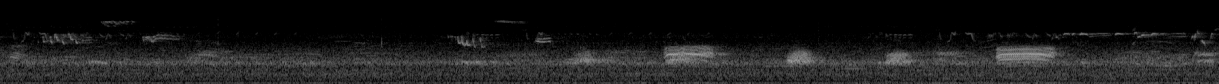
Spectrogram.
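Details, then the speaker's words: HP computer, recorded at the speaker: scattered chirps and loud crow-like caws over faint hiss, irregular and unrelated to any machine; owner suspects a virus despite antivirus software and no known background programs, source unknown. "it's like several different birds and like a big crow almost or something but i don't know how it would happen"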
